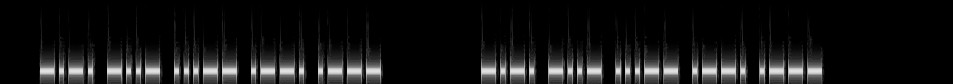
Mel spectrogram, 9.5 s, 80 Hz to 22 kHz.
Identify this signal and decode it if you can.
Morse code, heard as a keyed tone, about 25 wpm, 700 Hz. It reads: CX3PJ CX3PJ
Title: DXCC-100 Call Signs - 5 Characters - Repeated 3x - 25wpm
